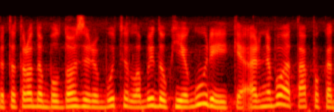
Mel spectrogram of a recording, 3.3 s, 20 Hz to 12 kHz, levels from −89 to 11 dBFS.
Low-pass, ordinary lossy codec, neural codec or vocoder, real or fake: 7.2 kHz; MP3, 96 kbps; none; real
